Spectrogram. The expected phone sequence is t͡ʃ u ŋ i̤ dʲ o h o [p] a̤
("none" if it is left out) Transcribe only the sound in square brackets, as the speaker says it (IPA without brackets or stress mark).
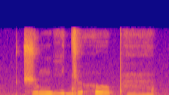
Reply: pʰ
